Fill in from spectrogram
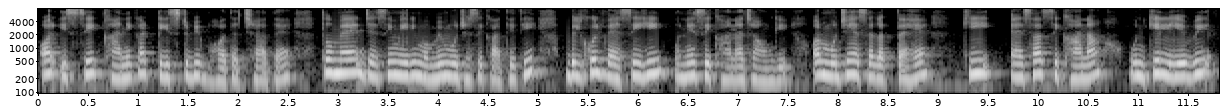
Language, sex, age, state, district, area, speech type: Hindi, male, 30-45, Madhya Pradesh, Balaghat, rural, spontaneous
